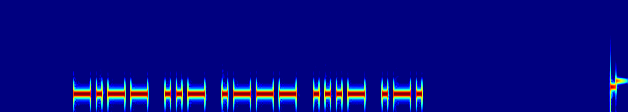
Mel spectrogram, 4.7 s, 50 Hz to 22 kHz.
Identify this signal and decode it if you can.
Morse code, heard as a keyed tone, about 28 wpm, 700 Hz. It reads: YUJVR
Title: Code Groups - 5 Letters - 28wpm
